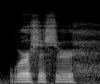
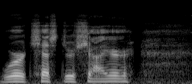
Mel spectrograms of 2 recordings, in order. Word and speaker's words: Worcestershire: Liam Perrin's Worcestershire sauce, Worcestershire. Those of you who like to use every syllable.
